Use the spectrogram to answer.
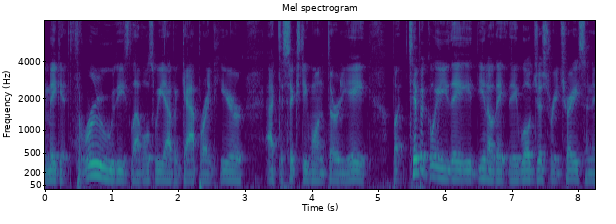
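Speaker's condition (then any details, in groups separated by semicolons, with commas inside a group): No condition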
